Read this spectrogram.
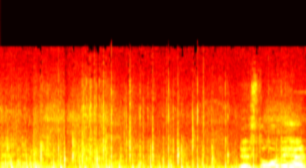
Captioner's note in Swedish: Skratt och applåder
